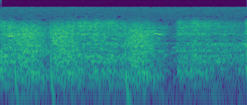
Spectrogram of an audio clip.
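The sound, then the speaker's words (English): Gunfire as homesteaders and cattlemen open fire on Texas gunmen in a Johnson County range fight: a loud, dense volley of sharp shots cracks over a continuous roar, with no pause for the whole stretch. “Tell the homesteaders and cattlemen to open fire. Right now. Now, boys! Open fire on those Texas killers!”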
